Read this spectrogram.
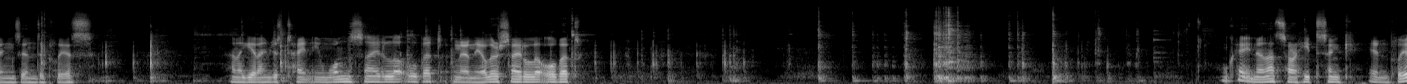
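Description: Cables rustle and tap against a metal case as hands handle them.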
